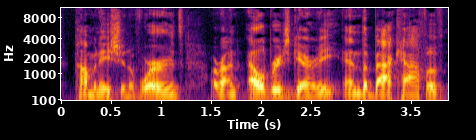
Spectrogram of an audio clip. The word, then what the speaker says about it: Gerry: And that goes all the way back to 1812, when the then governor of Massachusetts, Elbridge Gerry, Gerry was how you pronounced his name, although now it's gerrymandering, he decided to sign the bill that would reapportion the state Senate districts.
